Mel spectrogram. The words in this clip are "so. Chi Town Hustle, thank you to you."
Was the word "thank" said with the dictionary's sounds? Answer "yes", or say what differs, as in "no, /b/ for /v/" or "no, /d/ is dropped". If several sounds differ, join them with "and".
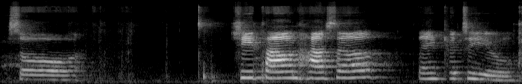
no, /t/ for /θ/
